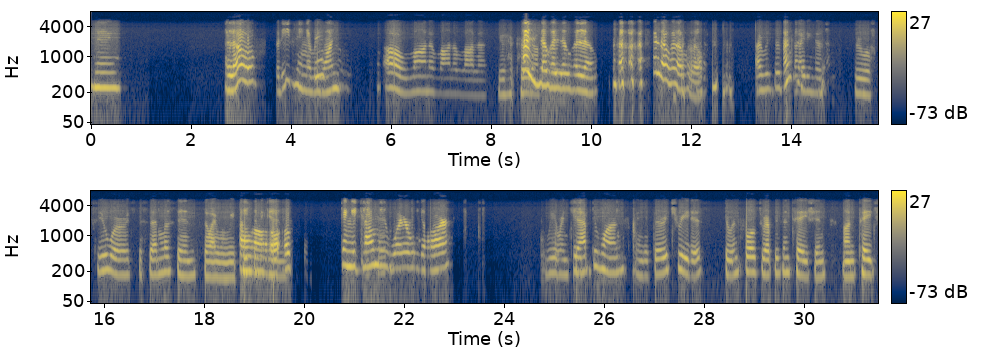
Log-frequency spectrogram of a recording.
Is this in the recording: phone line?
yes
